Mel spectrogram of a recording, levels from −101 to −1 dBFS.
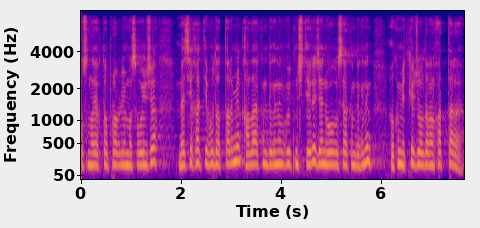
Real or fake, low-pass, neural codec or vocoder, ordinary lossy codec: real; 7.2 kHz; none; none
